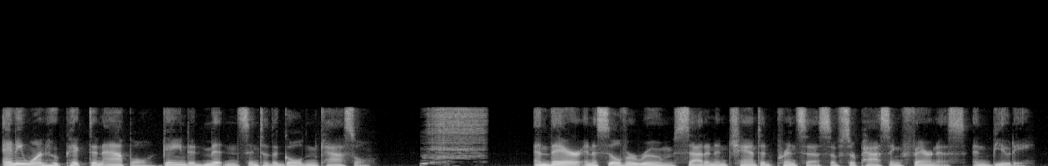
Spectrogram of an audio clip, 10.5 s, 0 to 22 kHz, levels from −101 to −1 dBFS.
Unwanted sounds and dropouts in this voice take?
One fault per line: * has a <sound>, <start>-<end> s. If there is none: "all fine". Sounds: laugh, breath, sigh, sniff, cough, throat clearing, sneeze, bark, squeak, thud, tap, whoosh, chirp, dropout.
* has a breath, 4.2-4.9 s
